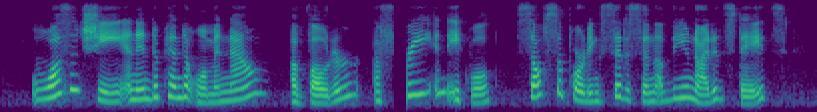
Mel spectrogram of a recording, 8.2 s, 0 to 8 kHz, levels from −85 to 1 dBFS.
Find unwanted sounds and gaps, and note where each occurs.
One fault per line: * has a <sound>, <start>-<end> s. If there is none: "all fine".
* has a dropout, 3.9-4.1 s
